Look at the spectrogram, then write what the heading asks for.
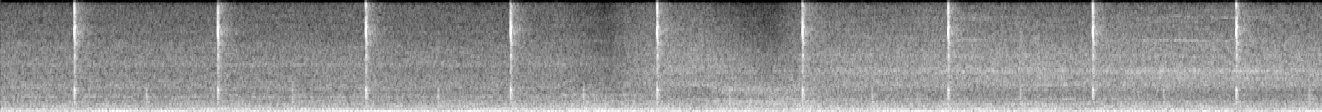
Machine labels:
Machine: valve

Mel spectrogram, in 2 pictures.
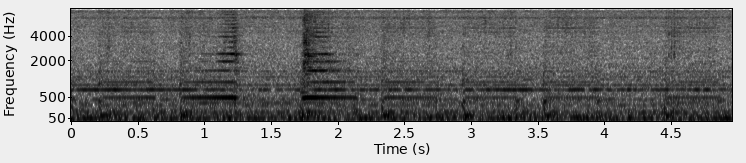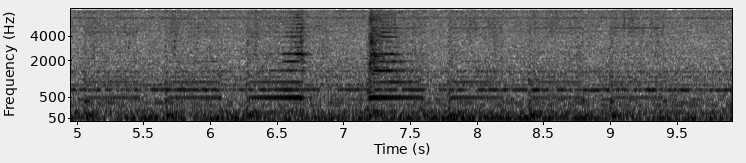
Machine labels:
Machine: slide rail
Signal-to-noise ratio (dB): 6 dB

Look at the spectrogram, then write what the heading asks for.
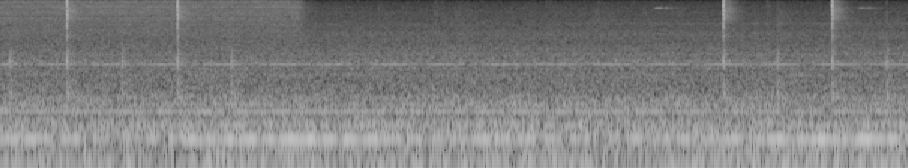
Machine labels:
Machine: valve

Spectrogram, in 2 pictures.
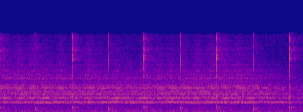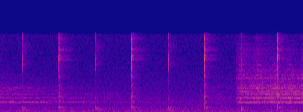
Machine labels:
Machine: valve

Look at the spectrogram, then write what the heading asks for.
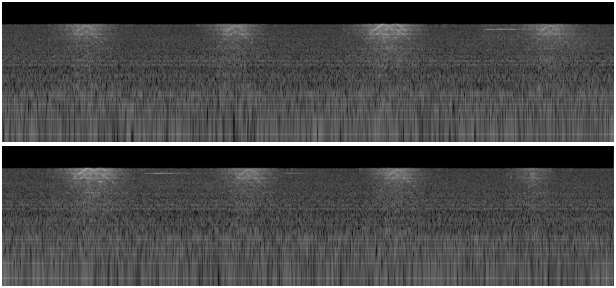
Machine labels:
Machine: slide rail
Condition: normal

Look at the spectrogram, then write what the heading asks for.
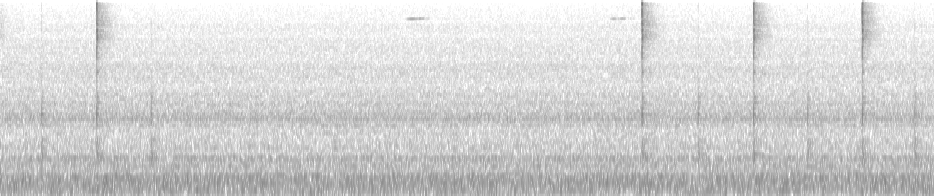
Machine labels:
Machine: valve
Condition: normal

